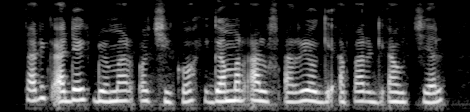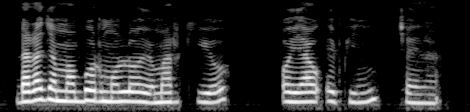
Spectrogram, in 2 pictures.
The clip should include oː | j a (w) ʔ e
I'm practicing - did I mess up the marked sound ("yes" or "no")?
no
